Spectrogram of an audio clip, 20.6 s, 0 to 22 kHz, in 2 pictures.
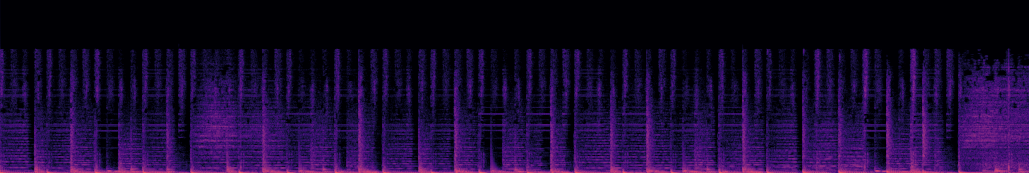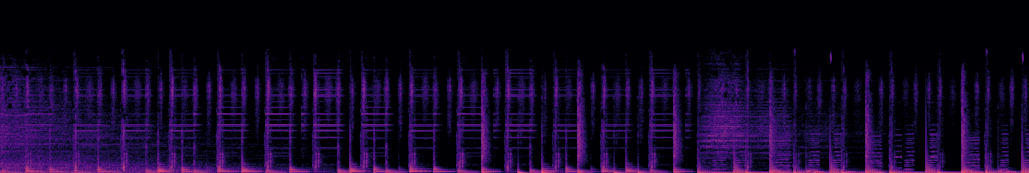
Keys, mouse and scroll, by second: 0.3 middle click, 0.6-1.5 scroll down 5, 1.5 shift+middle click, 1.9 scroll down 2, 2.3 middle click, 2.8 shift+middle click, 3.3-3.8 scroll up 4, 3.8 middle click, 4.3 shift+middle click, 5.1 shift+middle click, 5.8 middle click, 6.4 shift+middle click, 8.5 click, 9.9 click, 20.0 click, 20.0 s.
